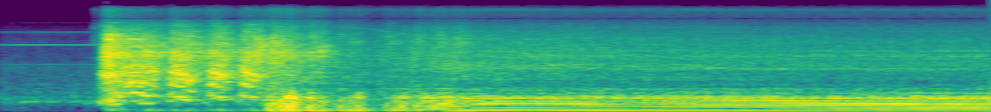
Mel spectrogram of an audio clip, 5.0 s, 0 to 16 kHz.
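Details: Audi TT Mk2 8J TFSI, original turbo actuator, 120,000, after fitting a Scorpion downpipe and realigned tailpipes, checked for exhaust leaks: short crank, catches, steady even idle with no ticking or puffing; sounds different, possibly quieter, normal start.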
